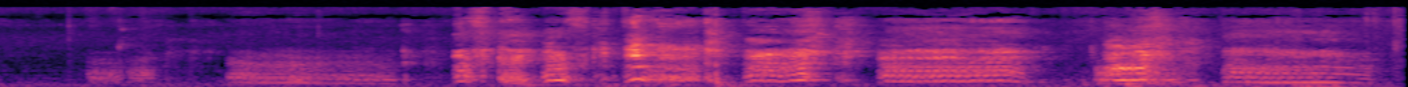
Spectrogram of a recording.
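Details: Pit Bull puppies play fighting before sleeping on top of each other: rough, throaty growls and higher yips in overlapping bursts, some rising into whiny tones, repeated irregularly through the clip.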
